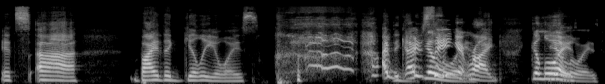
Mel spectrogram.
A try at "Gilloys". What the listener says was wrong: No, the emphasis is on the Gill. Gilloys.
